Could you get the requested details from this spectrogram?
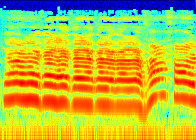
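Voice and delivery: high cackle, mimicking his wife; imitating a cackling laugh. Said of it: "うちのが大笑いするんじゃけ".

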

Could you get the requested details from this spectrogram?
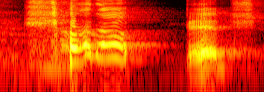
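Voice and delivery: loud, very high furious scream. A narrator's reading. Jeff silencing the sniper's correction, screaming. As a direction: scream it to cut someone off. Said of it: "Jeff screamed at me".

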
